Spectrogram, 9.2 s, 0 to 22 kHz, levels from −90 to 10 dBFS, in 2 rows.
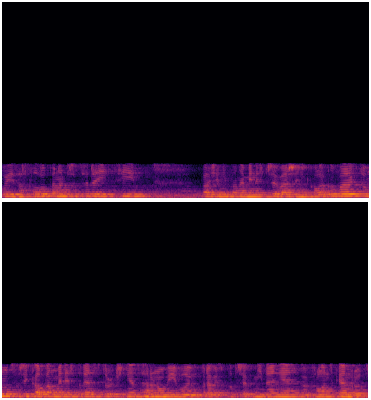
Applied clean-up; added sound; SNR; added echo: none; none; none; reverberation time 0.8 s.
